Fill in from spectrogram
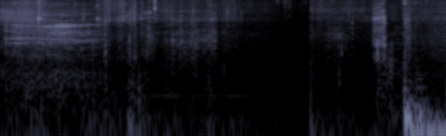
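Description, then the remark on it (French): Crisp rustling of leaves, irregular and scratchy like steps or hands moving through them, falling silent briefly before a louder, heavier crunch at the end. “Euh, on entend des feuilles.”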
